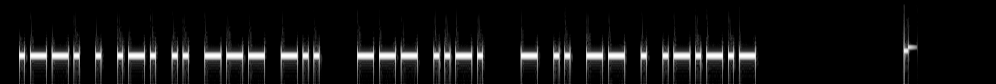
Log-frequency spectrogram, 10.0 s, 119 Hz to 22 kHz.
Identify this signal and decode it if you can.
Morse code, heard as a keyed tone, about 22 wpm, 700 Hz. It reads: PERIOD OF TIME.
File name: Sentences with 7-Word Phrases - 22wpm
